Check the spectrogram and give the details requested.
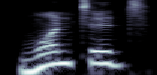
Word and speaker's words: wanted: regular past simple verbs the Ed ending is usually pronounced t or d for examp example booked arrived we only pronounce the e in Ed when there is a t or a d before it for example wanted ended and so on aha many of you can pronounce it like book it arrive it play it and so on you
